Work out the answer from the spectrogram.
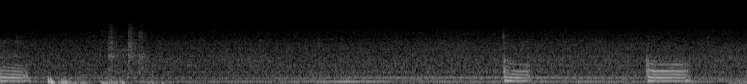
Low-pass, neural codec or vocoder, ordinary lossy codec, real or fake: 7.2 kHz; none; none; real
